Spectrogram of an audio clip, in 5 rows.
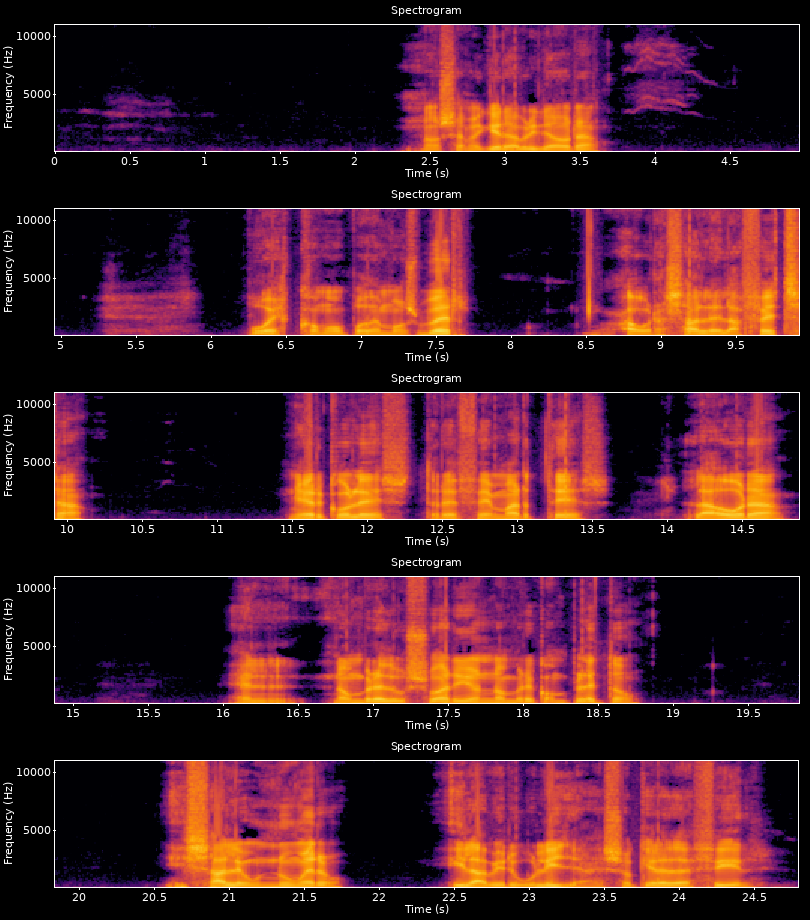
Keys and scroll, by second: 19.7-21.0 typing, 21.5 Return.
